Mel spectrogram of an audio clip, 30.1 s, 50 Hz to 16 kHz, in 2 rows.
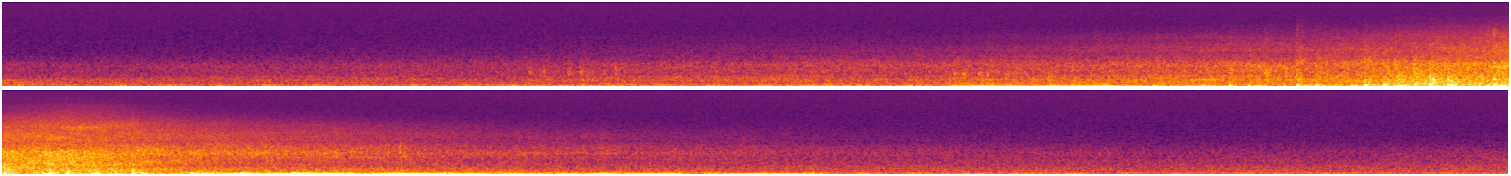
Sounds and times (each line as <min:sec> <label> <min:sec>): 0:05.4 cars passing over bumps 0:25.0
